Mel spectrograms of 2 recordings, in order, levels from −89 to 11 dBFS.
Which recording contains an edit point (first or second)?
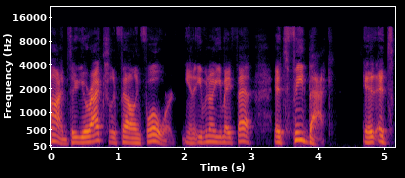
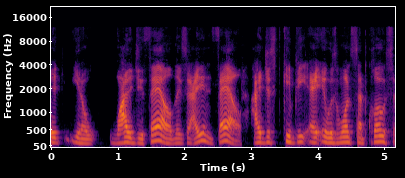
second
